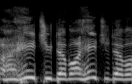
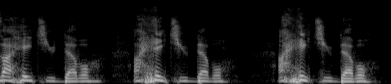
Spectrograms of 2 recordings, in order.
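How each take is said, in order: First: Rising up against the devil; angry rebuke. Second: Grit it out low and hushed, over and over; angry at the devil. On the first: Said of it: "So I just began to say". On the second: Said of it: "I got so angry". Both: Retold or imitated.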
